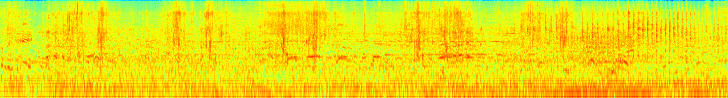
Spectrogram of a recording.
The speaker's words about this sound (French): On va entrer vers le port, non? Ben, on est dans le port, au bord de la rivière.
